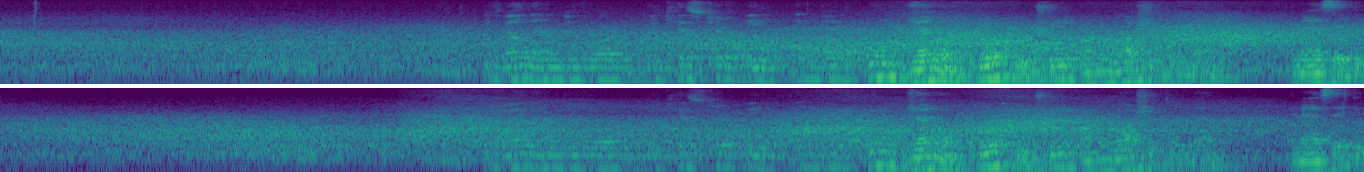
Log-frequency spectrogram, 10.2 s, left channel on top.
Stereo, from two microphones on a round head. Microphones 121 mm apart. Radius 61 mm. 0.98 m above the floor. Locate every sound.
3.6 s a man speaking: 40° left (ahead or behind), 1.8 m; by 6.4 s 25° left (ahead or behind), 3.5 m
6.5 s a man speaking: 50° right (ahead or behind), 1.3 m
